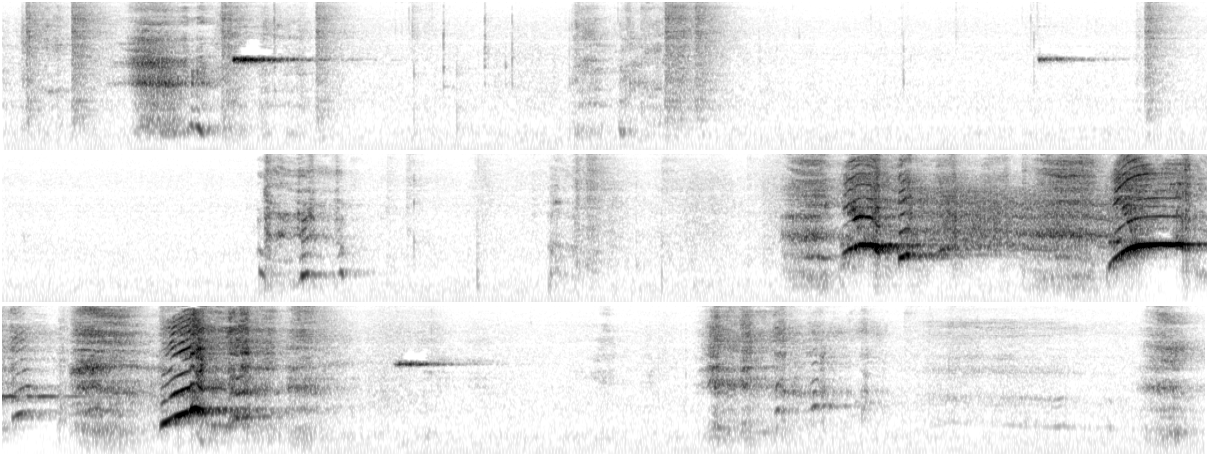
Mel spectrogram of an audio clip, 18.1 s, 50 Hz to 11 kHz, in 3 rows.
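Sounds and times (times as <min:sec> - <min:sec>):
girls laughing: 0:10.0 - 0:13.9, 0:15.6 - 0:16.6.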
